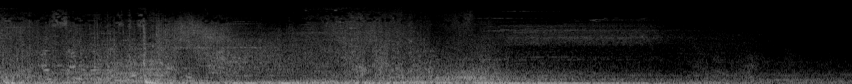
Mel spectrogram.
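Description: A huge magical explosion booms and crackles, then rumbles away.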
